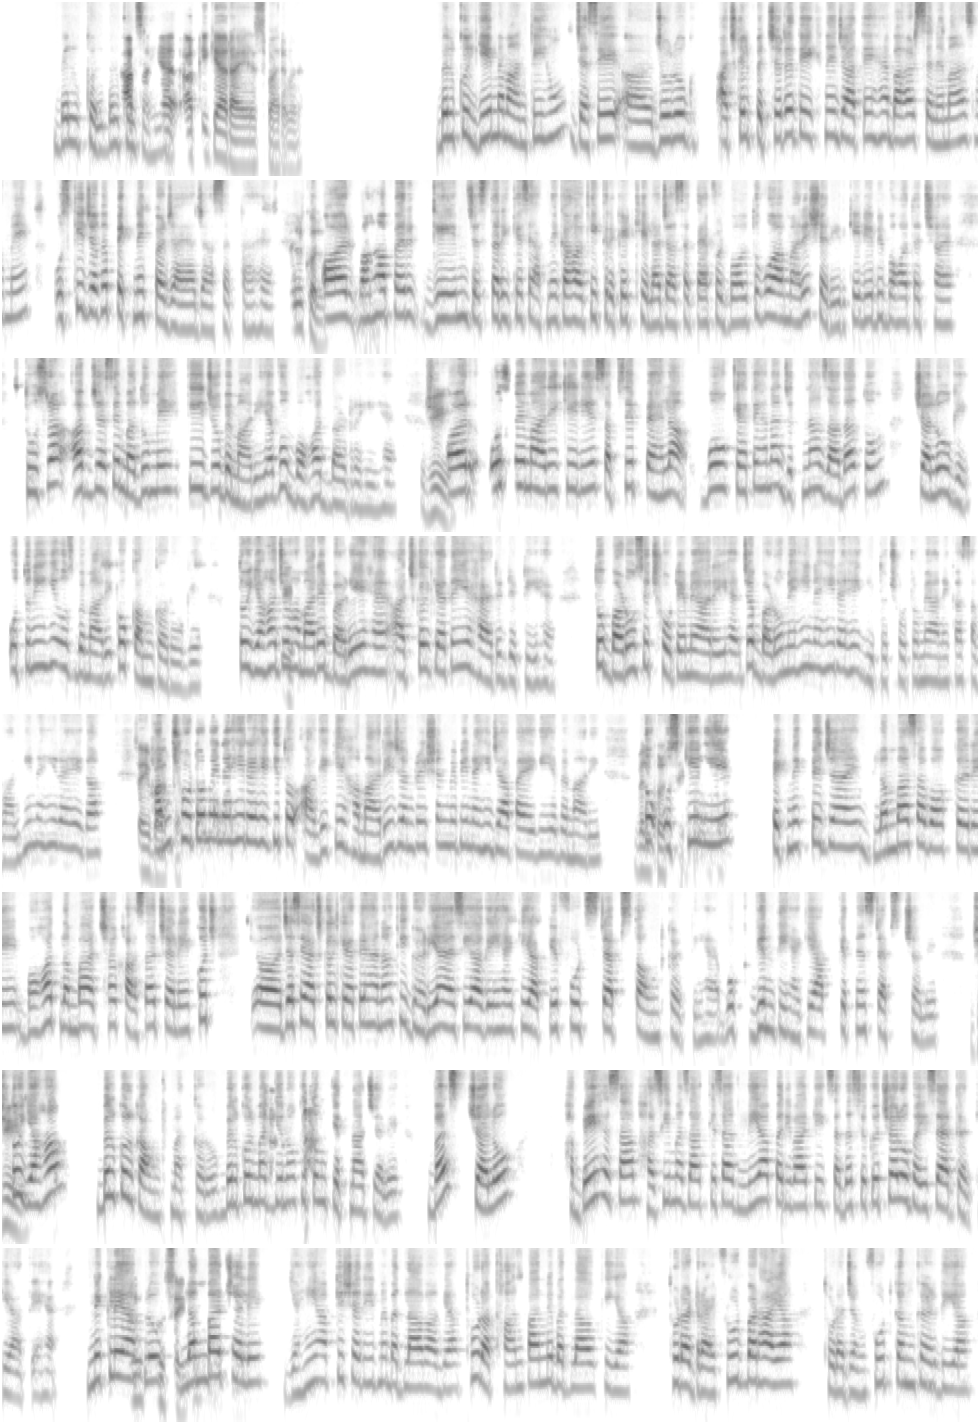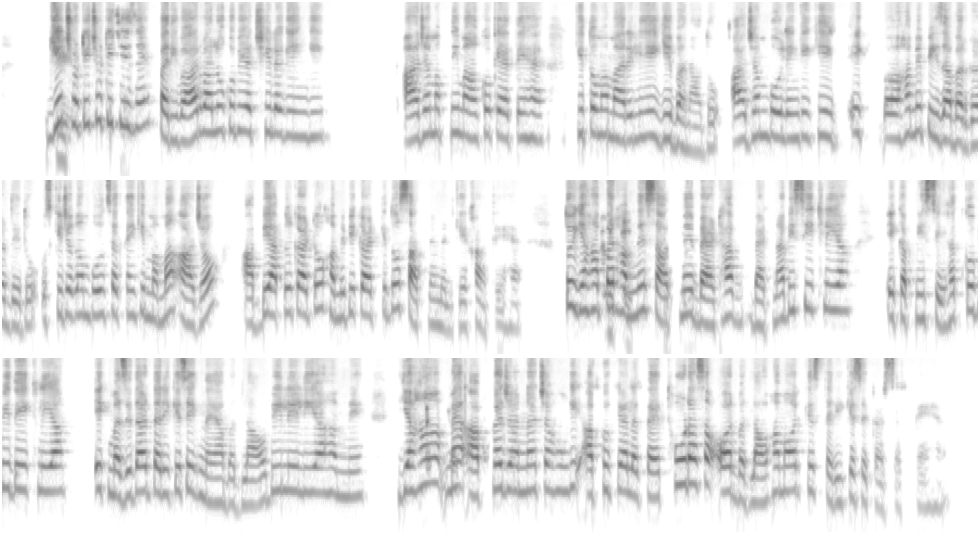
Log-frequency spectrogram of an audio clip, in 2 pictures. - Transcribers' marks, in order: in English: "सिनेमाज़"; in English: "गेम"; other background noise; in English: "हैरिडिटी"; in English: "जनरेशन"; in English: "वॉक"; in English: "फ़ुट स्टेप्स काउंट"; in English: "स्टेप्स"; in English: "काउंट"; cough; in English: "ड्राई फ्रूट"; in English: "जंक फूड"; unintelligible speech; in English: "एप्पल"; tapping
- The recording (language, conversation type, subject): Hindi, unstructured, हम अपने परिवार को अधिक सक्रिय जीवनशैली अपनाने के लिए कैसे प्रेरित कर सकते हैं?
- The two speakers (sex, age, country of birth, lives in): female, 35-39, India, India; male, 18-19, India, India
